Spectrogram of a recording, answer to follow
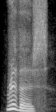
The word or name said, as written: rivers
